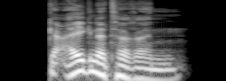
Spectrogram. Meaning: inflection of geeignet: 1. strong genitive masculine/neuter singular comparative degree 2. weak/mixed genitive/dative all-gender singular comparative degree
- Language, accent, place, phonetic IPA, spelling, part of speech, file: German, Germany, Berlin, [ɡəˈʔaɪ̯ɡnətəʁən], geeigneteren, adjective, De-geeigneteren.ogg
